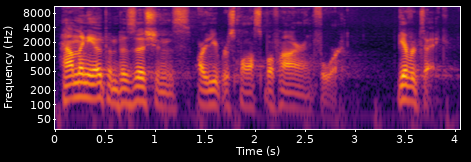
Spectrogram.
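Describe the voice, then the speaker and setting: A session presenter leads a conference panel in a low, gravelly, expressive voice, speaking briskly and conversationally while putting questions to the audience. The recording carries long hall reverb and a little hiss or hum.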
